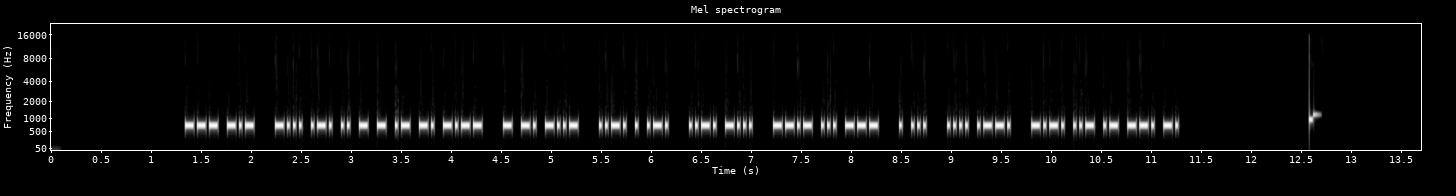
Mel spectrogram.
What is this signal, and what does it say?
Morse code, heard as a keyed tone, about 40 wpm, 700 Hz. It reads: OK BRITTANY TNX FER FB QSO ES HP CUAGN
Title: K1USN SST QSO Practice 40wpm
